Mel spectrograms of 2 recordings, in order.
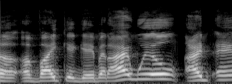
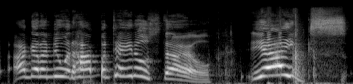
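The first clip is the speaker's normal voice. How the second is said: mock alarm; 10 semitones higher than usual. Host showing cards hot potato style, mock alarm. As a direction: build to a startled yelp. Pretending pieces are too hot.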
